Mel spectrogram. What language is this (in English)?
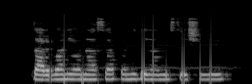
Pashto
